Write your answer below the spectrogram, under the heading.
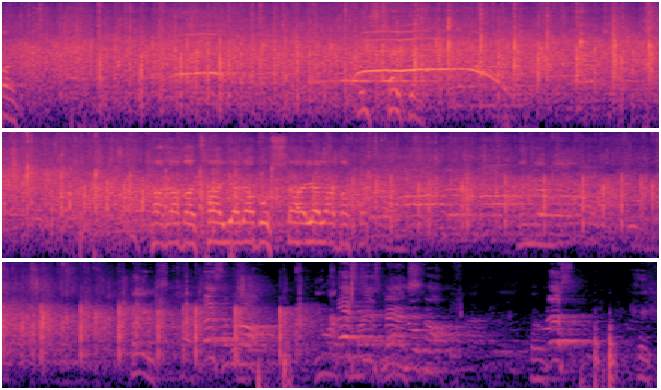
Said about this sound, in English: Praise God. Amen. Clap your hands.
